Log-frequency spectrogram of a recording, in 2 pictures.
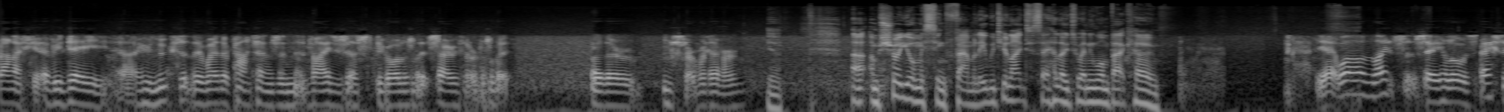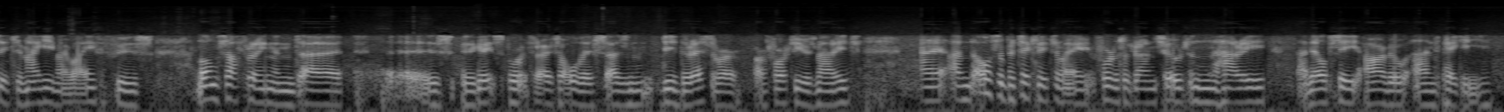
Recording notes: BBC Radio 2. The call was done live from the boat in the Atlantic via satellite phone.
